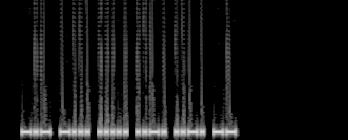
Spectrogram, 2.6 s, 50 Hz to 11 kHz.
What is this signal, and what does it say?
Morse code, heard as a keyed tone, about 48 wpm, 700 Hz. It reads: KB5FFM
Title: USA Call Signs - 6 Characters - 6x Character Spacing - 50wpm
